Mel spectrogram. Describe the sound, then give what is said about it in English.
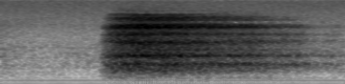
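Someone draws a deep breath: a single soft rush of breathy noise that swells quickly, lasts about a second and fades away. It is fairly faint over a low, steady hum. “Let's everybody take a real deep breath,”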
